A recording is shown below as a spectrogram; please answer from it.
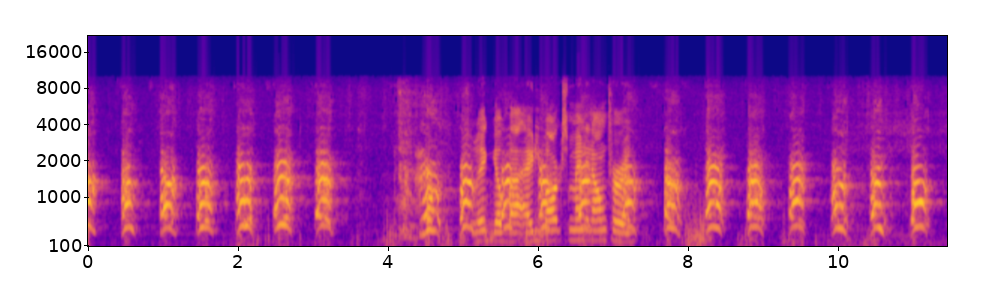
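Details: Coonhound on tree during a coon hunt, barking at a raccoon: steady chopping barks about two per second, broken midway by a longer, wavering drawn-out bawl, then regular barking resumes.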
